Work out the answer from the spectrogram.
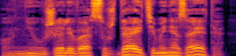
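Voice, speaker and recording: A man's voice: low voice, animated, normal speed, no echo, clean studio sound. A man voicing a lovesick, pleading prince. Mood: bitter. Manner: pleading, emotional. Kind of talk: audiobook character reading.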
